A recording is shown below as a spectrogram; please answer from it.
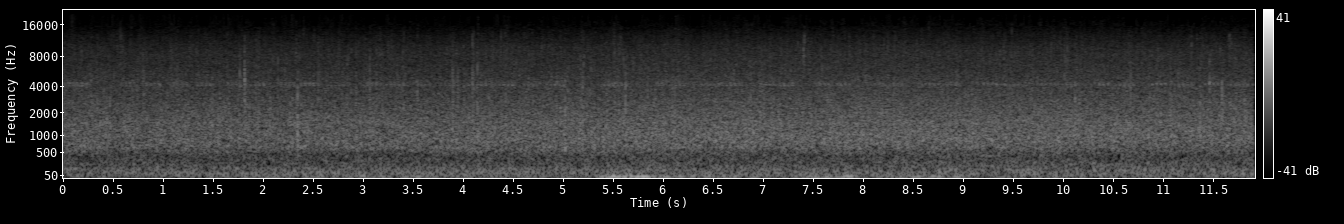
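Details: Steady rain hisses throughout, with no clear animal voice standing out. The broad wash of drops stays even from start to finish.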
